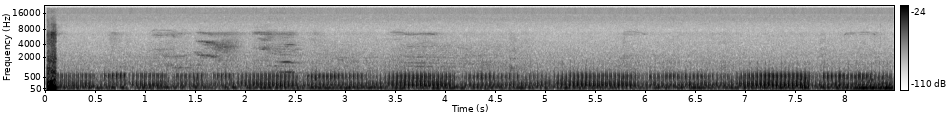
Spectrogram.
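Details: Sleeping cat snoring softly, low rumbling breaths pulsing steadily about every second and a half in a quiet room, with a brief sharp click at the very start.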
